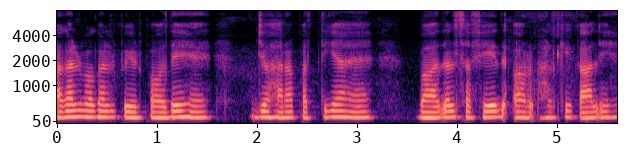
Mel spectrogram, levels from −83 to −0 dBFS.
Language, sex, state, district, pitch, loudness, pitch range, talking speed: Hindi, female, Bihar, Saran, 155 Hz, -17 LUFS, 150-160 Hz, 170 wpm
